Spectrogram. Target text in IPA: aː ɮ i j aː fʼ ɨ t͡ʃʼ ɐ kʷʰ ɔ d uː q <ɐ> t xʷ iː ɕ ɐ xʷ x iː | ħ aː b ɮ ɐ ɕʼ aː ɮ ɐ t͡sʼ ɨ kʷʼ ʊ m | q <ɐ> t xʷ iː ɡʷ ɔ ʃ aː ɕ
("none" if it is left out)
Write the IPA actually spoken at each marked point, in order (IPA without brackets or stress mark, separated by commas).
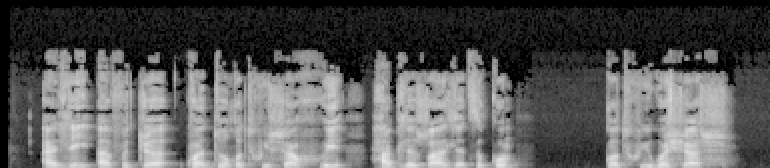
ə, ə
